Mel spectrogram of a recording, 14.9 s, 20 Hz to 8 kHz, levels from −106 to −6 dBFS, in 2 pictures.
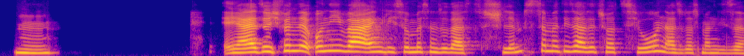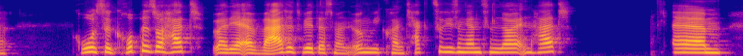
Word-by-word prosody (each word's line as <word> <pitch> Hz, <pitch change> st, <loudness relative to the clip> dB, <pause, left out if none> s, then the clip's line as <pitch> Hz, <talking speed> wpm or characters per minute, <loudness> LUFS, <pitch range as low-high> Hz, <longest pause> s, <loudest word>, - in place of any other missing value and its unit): Mhm. 195 Hz, -1 st, 0 dB, 1.6 s
Ja, 205 Hz, +4 st, +4 dB
also, 235 Hz, +2 st, +7 dB
ich 260 Hz, -1 st, +1 dB
finde, 295 Hz, -3 st, +2 dB
Uni 290 Hz, +2 st, +1 dB
war 260 Hz, -2 st, +10 dB
eigentlich 235 Hz, -1 st, +2 dB
so 245 Hz, -, -3 dB
'n 235 Hz, -, 0 dB
bisschen 235 Hz, -1 st, -3 dB
so 220 Hz, -, -3 dB
das 195 Hz, -2 st, -3 dB
Schlimmste 230 Hz, +5 st, -6 dB
mit 275 Hz, -1 st, -4 dB
dieser 260 Hz, -2 st, +1 dB
Situation, 235 Hz, +2 st, -4 dB
also, 200 Hz, -4 st, -4 dB
dass 190 Hz, +1 st, -9 dB
man 185 Hz, -1 st, -6 dB
diese 175 Hz, -2 st, -8 dB, 0.7 s
große 230 Hz, +1 st, 0 dB
Gruppe 255 Hz, +8 st, -3 dB
so 250 Hz, -3 st, 0 dB
hat, 245 Hz, +1 st, -1 dB
bei 200 Hz, 0 st, -3 dB
der 195 Hz, -1 st, 0 dB
erwartet 190 Hz, +7 st, +2 dB
wird, 220 Hz, -1 st, 0 dB
dass 195 Hz, 0 st, -6 dB
man 170 Hz, -3 st, -9 dB
irgendwie 210 Hz, +1 st, -4 dB
Kontakt 200 Hz, +1 st, -10 dB
zu 255 Hz, -, -7 dB
diesen 230 Hz, -1 st, -1 dB
ganzen 225 Hz, 0 st, -2 dB
Leuten 220 Hz, -1 st, -2 dB
hat. 245 Hz, +2 st, -2 dB, 1.0 s
Ähm, 205 Hz, -2 st, +3 dB
225 Hz, 155 wpm, -22 LUFS, 200-245 Hz, 1.6 s, war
